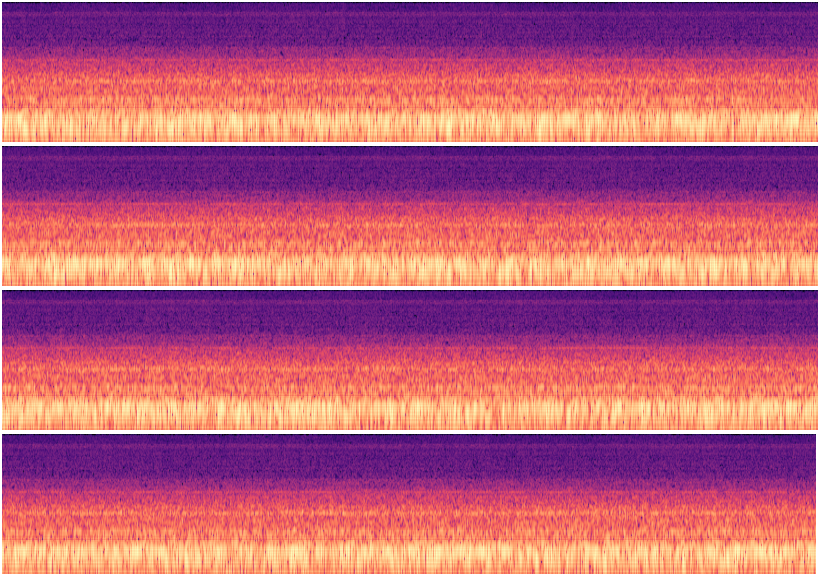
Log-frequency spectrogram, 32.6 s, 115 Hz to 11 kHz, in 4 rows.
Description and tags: Editing suite front
4ch-surround field recording of a TV editing suite with all machines running.
Very useful as a neutral backdrop for any kind of motion picture or radio play requiring an "techy" feel to the atmosphere.
Recorded with a Zoom H2, these are the FRONT channels, mics set to 90° dispersion.
atmo, ambience, room, drone, ambient, machine, surround, rooms, technical, field-recording, neutral, backdrop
